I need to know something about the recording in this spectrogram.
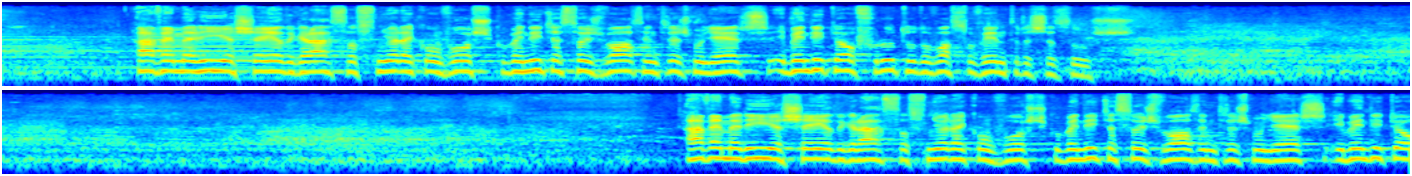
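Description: An elderly man chants slowly into a microphone, heard through loudspeakers in a large echoing space.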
